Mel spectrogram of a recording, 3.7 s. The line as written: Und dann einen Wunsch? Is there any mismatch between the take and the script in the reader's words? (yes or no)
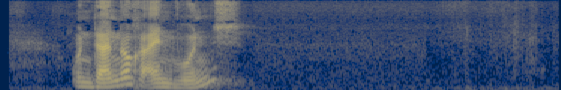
yes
